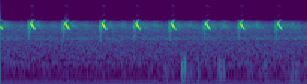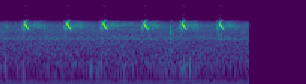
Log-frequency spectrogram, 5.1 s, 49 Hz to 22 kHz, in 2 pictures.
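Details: A breeding wood sandpiper on the Wrocław irrigation fields, 8 July 2013, gives about fifteen sharp, high chip notes, roughly three per second, over a faint steady hum and a few soft low thuds.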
